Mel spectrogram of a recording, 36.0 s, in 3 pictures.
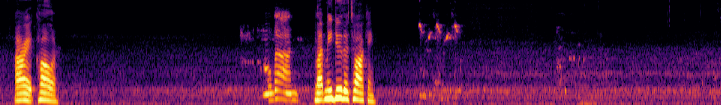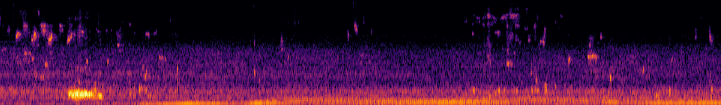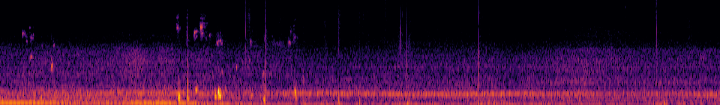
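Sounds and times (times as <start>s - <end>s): low steady drone: 0.0s - 36.0s
small birds chirping: 4.0s - 5.2s, 6.9s - 18.8s, 19.6s - 25.2s, 26.8s - 29.5s.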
